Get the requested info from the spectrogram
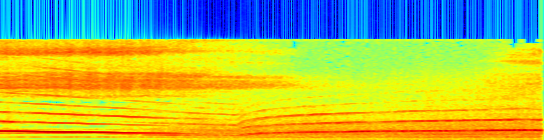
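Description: Ambulance siren on a slow wail: the pitch falls for about two seconds, then climbs back up.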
